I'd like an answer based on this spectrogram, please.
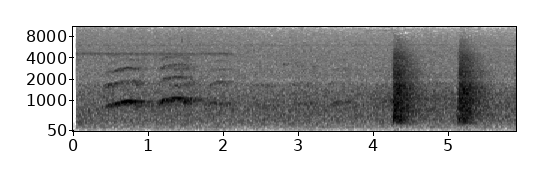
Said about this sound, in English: Also presented to the jury this week was a dramatic video where screaming can be heard, followed by 3 loud pops, which investigators identify as gunshots.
